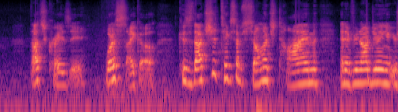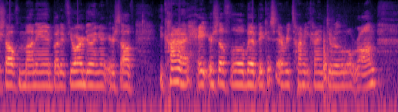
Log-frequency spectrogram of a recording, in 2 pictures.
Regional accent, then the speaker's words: California, United States; Sorry, I'm from Southern California

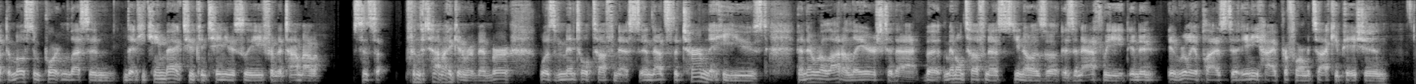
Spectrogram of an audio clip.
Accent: Lubbock, Texas, United States; I grew up in Lubbock, Texas, which is a smallish West Texas town, home of Texas Tech University.

